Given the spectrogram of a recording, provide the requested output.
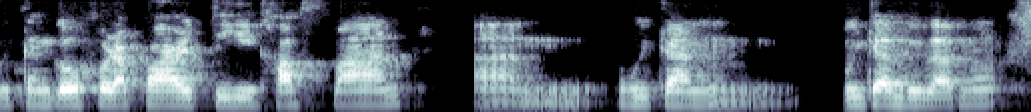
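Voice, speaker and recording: A woman's fairly low voice with a Spanish accent. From northern Spain. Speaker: golf course superintendent. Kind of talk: podcast interview. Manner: halting, many fillers and repetitions.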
